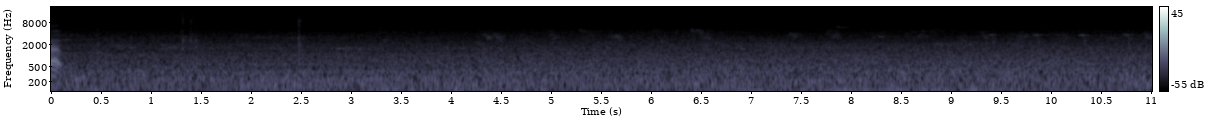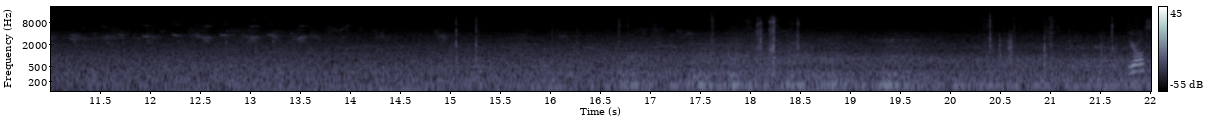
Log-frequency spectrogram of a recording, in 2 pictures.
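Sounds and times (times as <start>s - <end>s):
city background hum: 0.0s - 22.0s
small birds chirping: 9.4s - 18.4s.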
